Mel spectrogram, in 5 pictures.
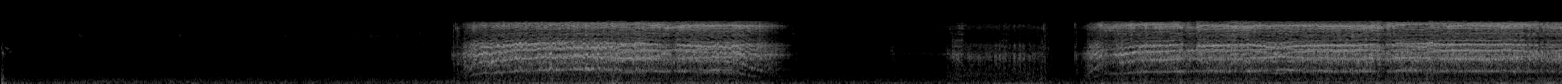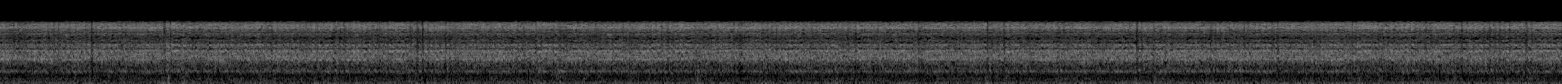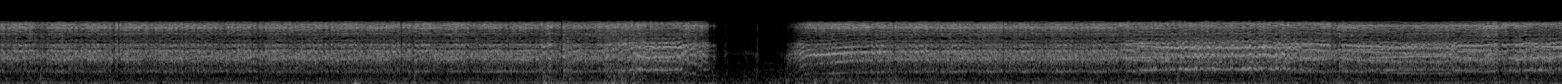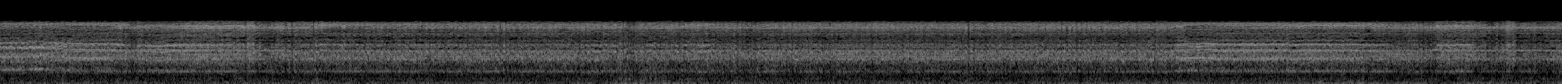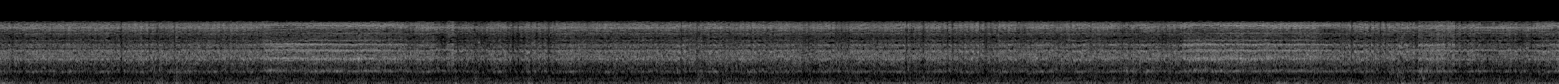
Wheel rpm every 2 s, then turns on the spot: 0, 0, 70, 130, 0, 70, 160, 160, 160, 160, 160, 160, 160, 160, 160, 160, 160, 160, 160, 60, 160, 160, 160, 160, 160, 160, 160, 160, 160, 160, 160, 160, 160, 160, 160, 160, 160, 160, 160.
none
